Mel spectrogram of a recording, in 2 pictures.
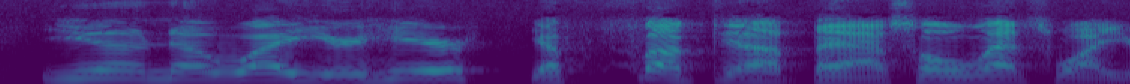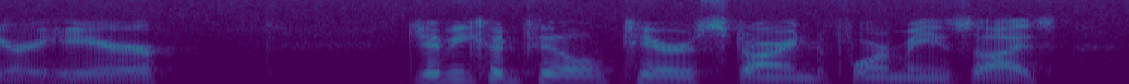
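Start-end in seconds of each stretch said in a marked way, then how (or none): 0.1-4.3 loud, high, jeering, abusive mocking taunting voice. Walking around the table to a confused person, mocking. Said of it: "Alex mocked him".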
